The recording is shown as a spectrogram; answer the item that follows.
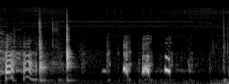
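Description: A man laughing in short excited bursts, a quick cluster at the start and four more short ones about a second in.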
